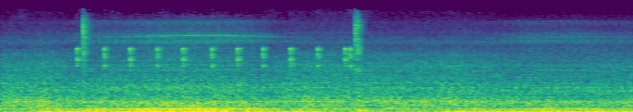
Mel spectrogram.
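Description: A diesel truck engine drones while cruising on a highway.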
